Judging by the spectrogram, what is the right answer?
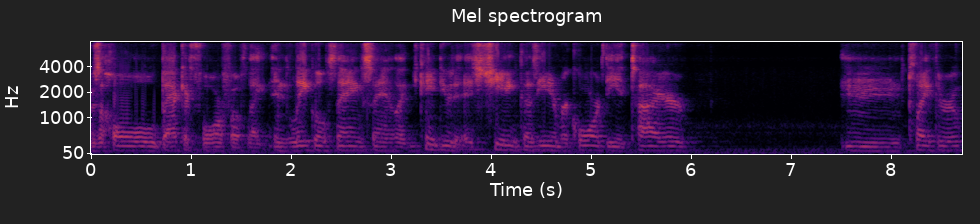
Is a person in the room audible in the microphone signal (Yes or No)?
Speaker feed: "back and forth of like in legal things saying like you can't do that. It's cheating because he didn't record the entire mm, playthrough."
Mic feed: No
